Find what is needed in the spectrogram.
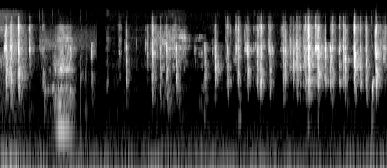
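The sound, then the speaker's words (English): Rapid, uneven clatter of keys on a computer keyboard, a dense run of crisp clicks with brief pauses and no voices. “Who's typing right now?”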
